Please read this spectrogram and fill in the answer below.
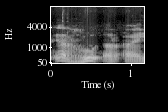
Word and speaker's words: ऋ: ना, अभी इसमें आजकल रू, मराठी में रू बोला जाता है और हिंदी में री बोला जाता है, यानी ऋषि के लिए री, और मराठी में ऋषि के लिए रू। मतलब थोड़ा सा उच्चारण में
